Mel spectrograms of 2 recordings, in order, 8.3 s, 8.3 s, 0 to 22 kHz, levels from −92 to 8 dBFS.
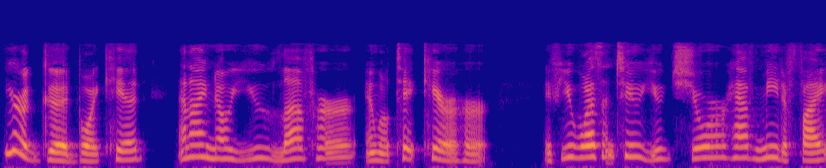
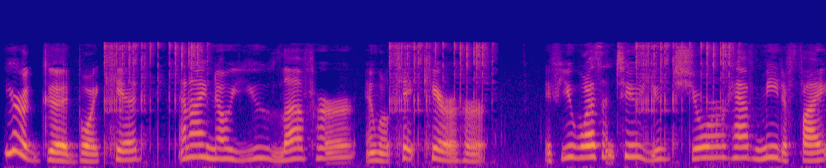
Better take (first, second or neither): first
